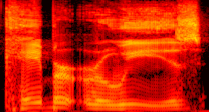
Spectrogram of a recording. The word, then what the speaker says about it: Keibert Ruiz: Then you got Keibert Ruiz, and that is how you say it.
